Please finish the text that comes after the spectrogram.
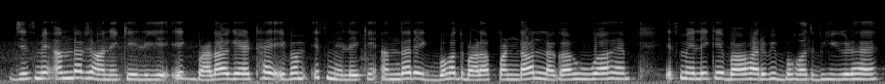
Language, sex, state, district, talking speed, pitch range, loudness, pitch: Hindi, female, Maharashtra, Dhule, 190 wpm, 230-265 Hz, -13 LUFS, 245 Hz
